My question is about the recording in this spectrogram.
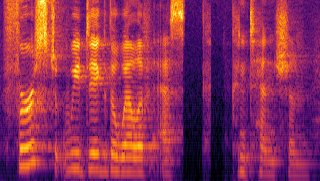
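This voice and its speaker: A woman leads a yoga class in a calm, reflective way, her voice sitting a little low. Her audio crackles and drops in and out from a faulty microphone connection. The sound rings with a roomy echo. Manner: measured, reflective teaching tone. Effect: audio cutting in and out, crackly faulty mic connection. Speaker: yoga teacher and cantor. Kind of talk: guided yoga class teaching. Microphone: microphone on a live online stream. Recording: roomy echo, glitchy dropping mic.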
